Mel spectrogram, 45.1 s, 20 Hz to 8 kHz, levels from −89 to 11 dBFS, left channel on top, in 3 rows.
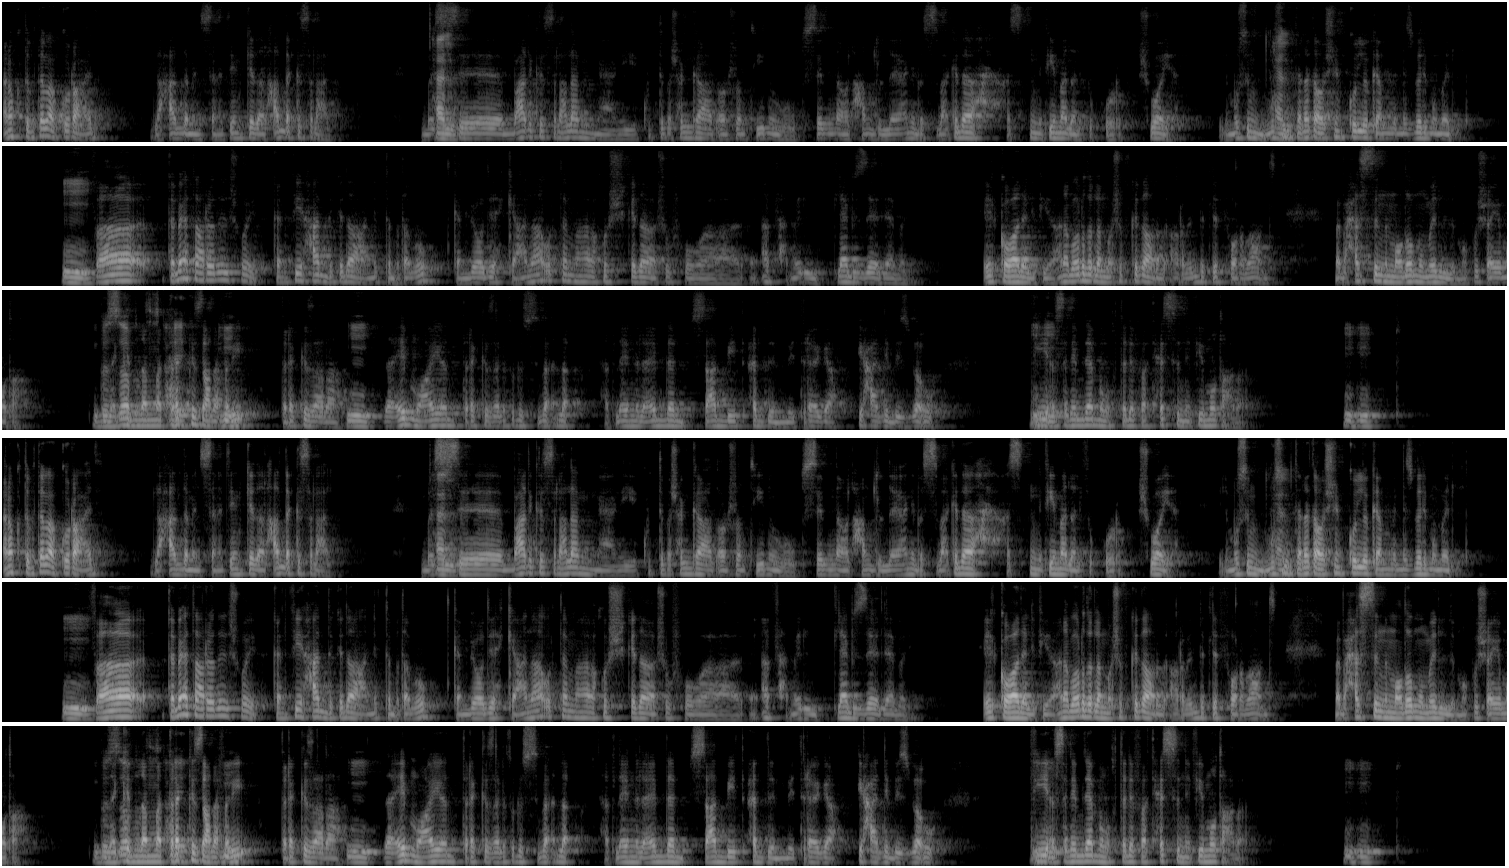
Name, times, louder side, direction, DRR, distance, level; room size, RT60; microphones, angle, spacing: voice 1, 0.0-1.0 1.5-3.3 4.2-11.8 12.2-14.5 16.0-24.1 24.9-27.7 28.4-30.3 31.1-32.5 32.9-33.5 33.9-35.8 36.2-39.4 40.4-42.5, right 5 dB, 90° right, 12 dB, 0.7 m, -36 dB
voice 2, 15.6-16.0 31.0-31.4 31.7-31.9 32.3-32.5 33.5-33.8 40.4-40.6 43.5-43.8, equal, 20° left, 7 dB, 1.0 m, -37 dB
19.5 x 7.5 x 9.7 m, 0.72 s
head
